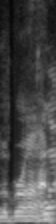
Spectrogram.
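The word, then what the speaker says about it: LeBrun: you pronounce his name sounds like LeBron but with his VI I know LeBron LeBron just think of like Pierre LeBron the the hockey writer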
